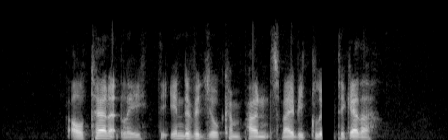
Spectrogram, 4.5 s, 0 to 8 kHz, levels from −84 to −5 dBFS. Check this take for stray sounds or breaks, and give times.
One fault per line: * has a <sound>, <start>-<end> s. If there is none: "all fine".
* has a dropout, 3.2-3.4 s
